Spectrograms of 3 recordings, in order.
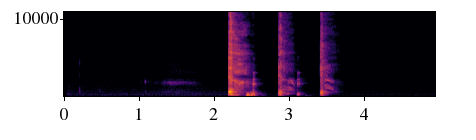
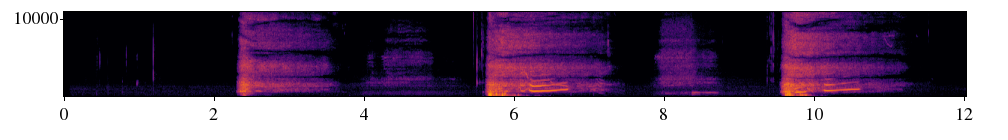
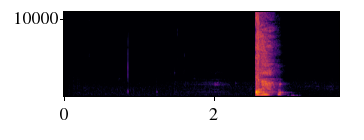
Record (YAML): three_cough_length: 4.9 s
three_cough_amplitude: 32767
three_cough_signal_mean_std_ratio: 0.17
exhalation_length: 12.0 s
exhalation_amplitude: 28698
exhalation_signal_mean_std_ratio: 0.35
cough_length: 3.7 s
cough_amplitude: 32516
cough_signal_mean_std_ratio: 0.17
survey_phase: beta (2021-08-13 to 2022-03-07)
age: 18-44
gender: Female
wearing_mask: 'No'
symptom_cough_any: true
symptom_runny_or_blocked_nose: true
symptom_fatigue: true
symptom_headache: true
symptom_change_to_sense_of_smell_or_taste: true
symptom_loss_of_taste: true
symptom_onset: 2 days
smoker_status: Ex-smoker
respiratory_condition_asthma: false
respiratory_condition_other: false
recruitment_source: Test and Trace
submission_delay: 1 day
covid_test_result: Positive
covid_test_method: RT-qPCR
covid_ct_value: 14.6
covid_ct_gene: ORF1ab gene
covid_ct_mean: 14.9
covid_viral_load: 13000000 copies/ml
covid_viral_load_category: High viral load (>1M copies/ml)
